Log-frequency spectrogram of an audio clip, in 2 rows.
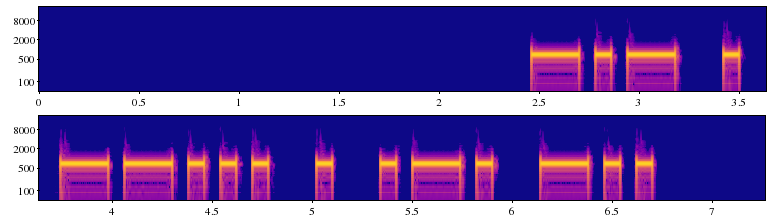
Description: Morse code, heard as a keyed tone, about 15 wpm, 700 Hz. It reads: KE7ERD
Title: USA Call Signs - 6 Characters - Repeated 2x - 15wpm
